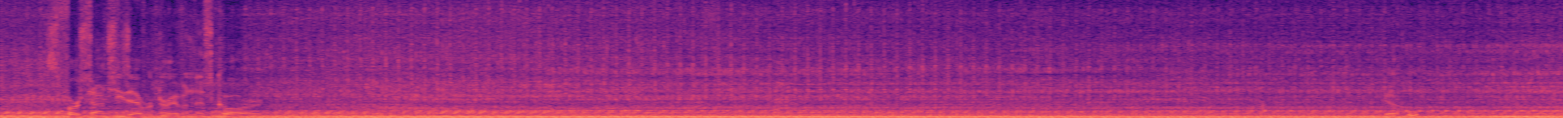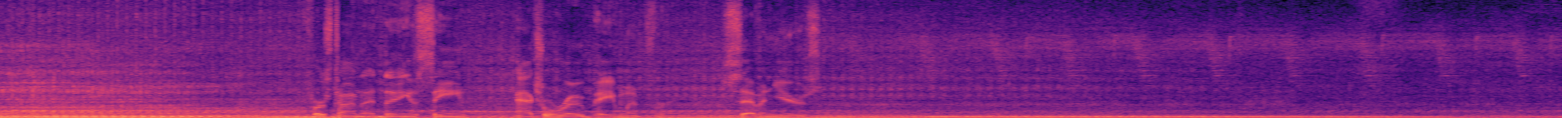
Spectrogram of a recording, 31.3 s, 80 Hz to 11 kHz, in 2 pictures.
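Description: Chevrolet Corvette C4's V8 engine idling steadily, then changing note about halfway through as the car pulls out and drives off, growing quieter over the last ten seconds. Voices are heard briefly near the start and again around two-thirds of the way in.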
